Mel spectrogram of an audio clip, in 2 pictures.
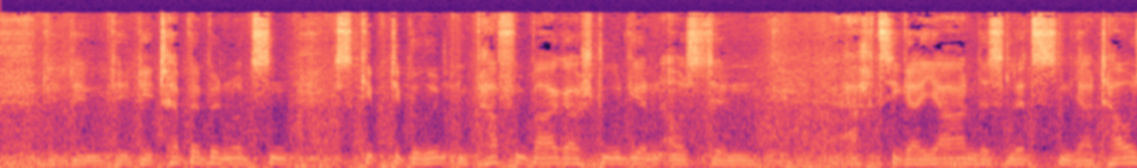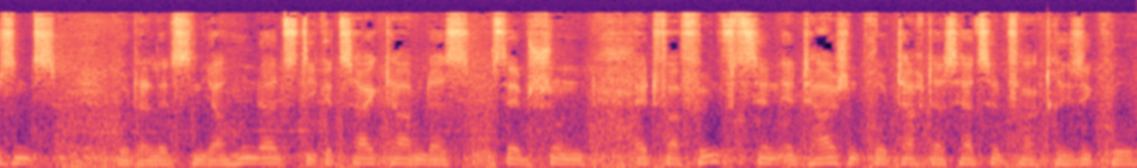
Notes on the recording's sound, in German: Das Interview wurde auf einer Konferenz mit entsprechender Geräuschkulisse aufgenommen.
